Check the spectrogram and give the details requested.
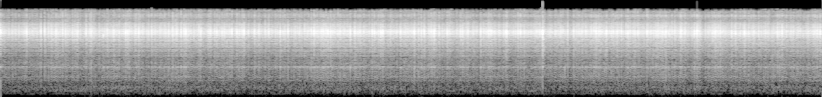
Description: This video is an introduction to the Gas Metal Arc Welding (GMAW, MIG) process.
